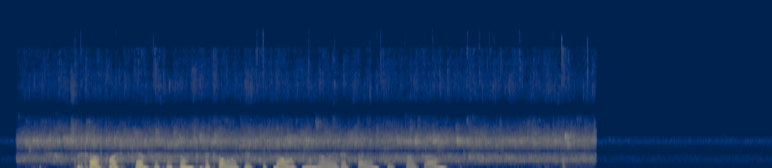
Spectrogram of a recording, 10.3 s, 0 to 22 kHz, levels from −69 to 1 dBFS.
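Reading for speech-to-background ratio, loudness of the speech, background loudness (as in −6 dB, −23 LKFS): 4.0 dB, −30.0 LKFS, −34.0 LKFS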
